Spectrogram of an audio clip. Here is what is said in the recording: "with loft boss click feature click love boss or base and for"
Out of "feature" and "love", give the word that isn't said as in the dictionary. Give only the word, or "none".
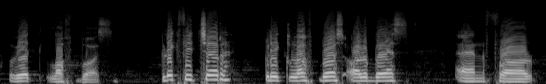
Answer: love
